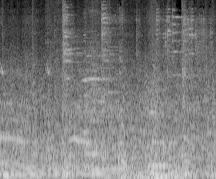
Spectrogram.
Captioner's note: swords clanging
